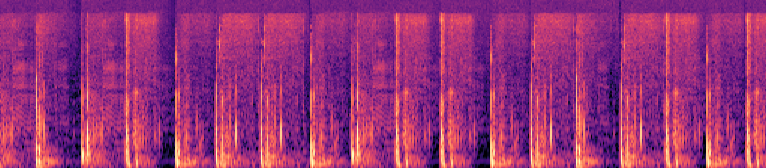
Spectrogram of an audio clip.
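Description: Quick footsteps tap steadily on a hard surface.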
